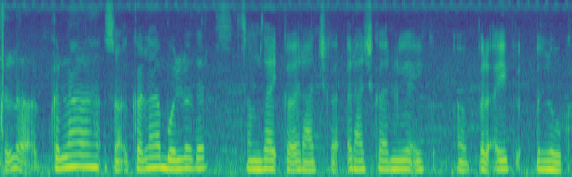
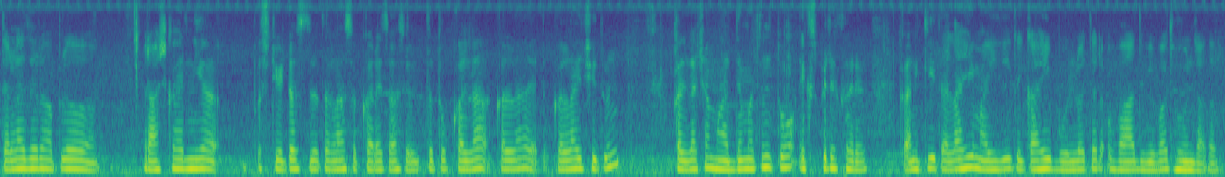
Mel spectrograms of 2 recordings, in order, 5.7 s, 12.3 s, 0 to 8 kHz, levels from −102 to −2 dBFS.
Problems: none marked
